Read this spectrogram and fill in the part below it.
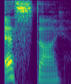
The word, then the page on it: estai: grec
